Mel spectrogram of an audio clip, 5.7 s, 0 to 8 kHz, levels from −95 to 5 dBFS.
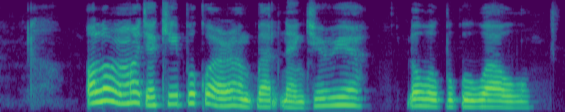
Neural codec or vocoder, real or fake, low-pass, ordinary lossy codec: none; real; none; none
